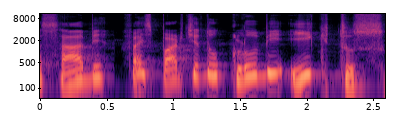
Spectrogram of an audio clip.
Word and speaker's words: ICHTHUS: Lembrando que Ictus se escreve ICHTHUS.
